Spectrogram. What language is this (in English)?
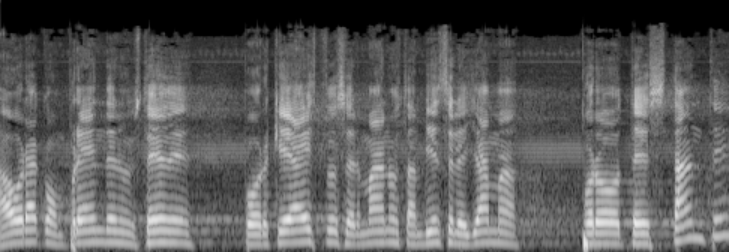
Spanish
